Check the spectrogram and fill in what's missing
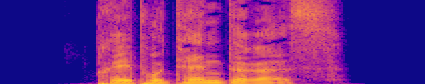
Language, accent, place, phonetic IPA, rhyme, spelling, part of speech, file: German, Germany, Berlin, [pʁɛpoˈtɛntəʁəs], -ɛntəʁəs, präpotenteres, adjective, De-präpotenteres.ogg
- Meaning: strong/mixed nominative/accusative neuter singular comparative degree of präpotent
